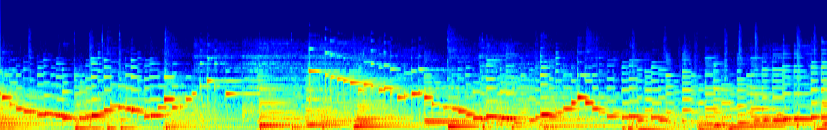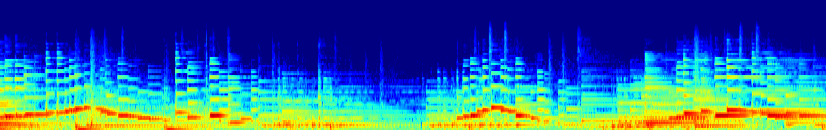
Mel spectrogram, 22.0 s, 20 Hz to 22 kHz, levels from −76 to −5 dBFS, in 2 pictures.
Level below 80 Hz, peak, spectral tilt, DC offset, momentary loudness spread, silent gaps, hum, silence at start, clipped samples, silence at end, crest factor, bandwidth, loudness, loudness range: -32 dBFS; -2 dBFS; -9 dB/octave; under 0.1%; 10 LU; none; none; 0 s; under 0.1%; 0 s; 14 dB; 8.2 kHz; -17 LUFS; 5 LU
